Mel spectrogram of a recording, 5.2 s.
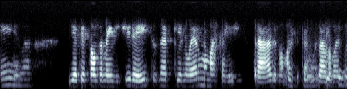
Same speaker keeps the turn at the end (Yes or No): No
